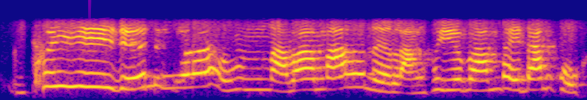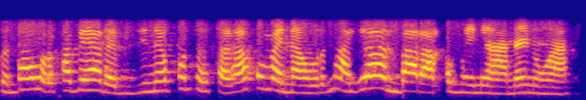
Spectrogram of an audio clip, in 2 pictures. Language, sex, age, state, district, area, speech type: Bodo, female, 45-60, Assam, Kokrajhar, urban, conversation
